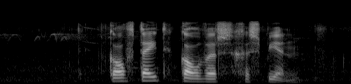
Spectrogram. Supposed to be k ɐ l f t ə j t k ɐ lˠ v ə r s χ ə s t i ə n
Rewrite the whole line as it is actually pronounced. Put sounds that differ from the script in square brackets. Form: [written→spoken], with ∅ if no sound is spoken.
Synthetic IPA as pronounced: k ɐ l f t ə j t k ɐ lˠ v ə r s χ ə s [t→p] i ə n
